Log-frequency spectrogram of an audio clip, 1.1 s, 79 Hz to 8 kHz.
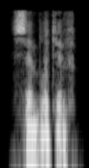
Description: Search Result for " semblative" : The Collaborative International Dictionary of English v.0.48: Semblative \Sem"bla*tive\, a. Resembling.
